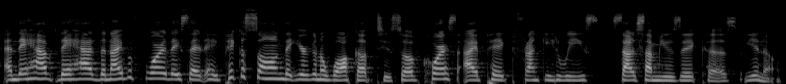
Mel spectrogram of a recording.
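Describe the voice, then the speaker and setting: A woman's voice: medium pitch, fairly even intonation, moderate pace, few pauses, a bit bright. A middle-aged woman hosting a podcast, telling a story casually and animatedly, often laughing and swearing. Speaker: podcast host.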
